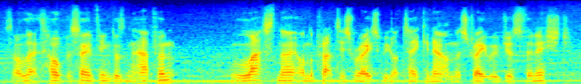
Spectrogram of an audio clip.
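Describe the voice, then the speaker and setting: A man's voice: lowish voice, little pitch movement, brisk. A man giving casual running commentary on his own sim race as he drives. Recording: car engine noise behind.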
